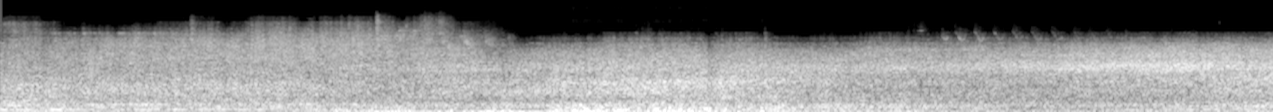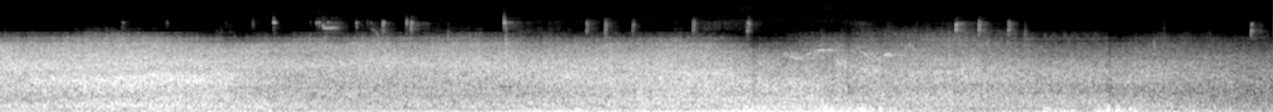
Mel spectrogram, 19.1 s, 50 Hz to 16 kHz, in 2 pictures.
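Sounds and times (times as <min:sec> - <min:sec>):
low traffic rumble: 0:00.0 - 0:19.0.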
